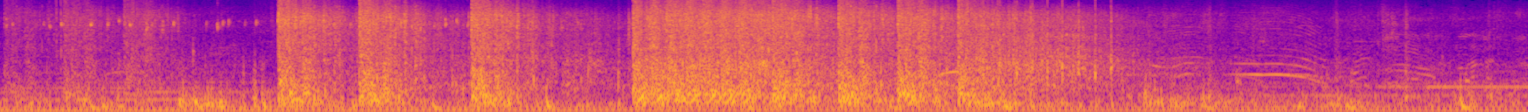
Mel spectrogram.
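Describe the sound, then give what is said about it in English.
Repeated bursts of celebratory gunfire crackle outdoors at Gaddafi's former compound, turned into a makeshift fairground, some single shots and some rapid volleys, loud, with wind and indistinct voices in the background. “Now his compound had become a makeshift fairground, complete with lots of celebratory gunfire, souvenirs, and a general carnival atmosphere.”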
